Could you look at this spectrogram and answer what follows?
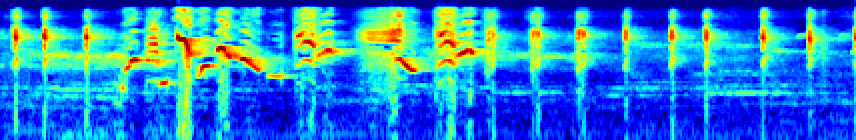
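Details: Samyong singing with vigour: quick twisting whistles and slurred notes in a short burst, followed by regularly repeated sharp clicking ticks.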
